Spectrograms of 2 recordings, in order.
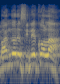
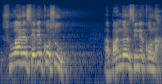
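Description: First: Rapid, loud rustic Bangladeshi Bengali rattle; crude Bangladeshi Bengali. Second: Rapid rustic Bangladeshi Bengali, rattled off; crude Bangladeshi Bengali. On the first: A teacher mimicking an old Bangladeshi speaker's crude Bengali, rapid. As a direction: fire off the Bangladeshi Bengali saying fast and loud. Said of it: "crude Bengali language". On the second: Teacher quotes a Bangladeshi man's crude Bengali proverb, rapid. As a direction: rush the Bangladeshi Bengali proverb, a bit raised. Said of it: "It's crude language, Bengali". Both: Retold or imitated.

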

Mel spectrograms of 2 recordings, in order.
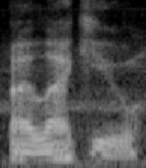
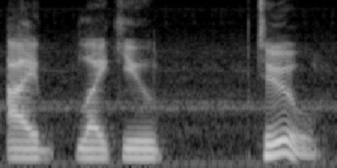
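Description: First: Father's rough voice, mellow and matter-of-fact; understated approval from a gruff dad; gravelly father. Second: Awkward, halting reply with gaps; mildly stammered, uncomfortable answer. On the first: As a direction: say it simply in a worn gravelly voice. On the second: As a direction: hesitate between words, unsure of yourself. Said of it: "I stammered". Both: A narrator's reading.

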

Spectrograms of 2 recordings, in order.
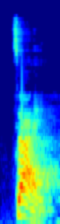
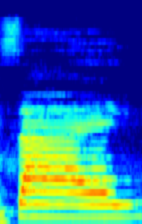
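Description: First: "Tai" short, dropping in pitch; falling tone on Tai. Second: "Zai" held long, high and level; flat tone on Zai. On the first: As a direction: drop the sound on "Tai". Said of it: "because it is the fourth tone". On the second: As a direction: stretch "Zai" on one high, even pitch. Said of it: "If it is the flat tone". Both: Shown as a demonstration.

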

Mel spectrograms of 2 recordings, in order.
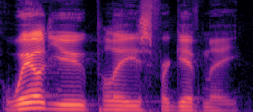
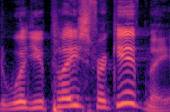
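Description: First: Slow, stressed on Will; slow deliberate request. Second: Pleading request. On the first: Speaker demonstrating the apology language slowly to audience. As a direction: spell out each word slowly. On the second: A mother gently asking her daughter's forgiveness. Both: Shown as a demonstration. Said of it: "the one I just illustrated".

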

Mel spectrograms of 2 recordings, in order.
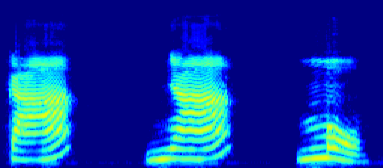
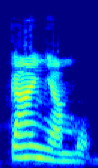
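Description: First: Ca, ña, mo split into separate beats with pauses; teacher breaking the word into syllables. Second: Said in the usual way. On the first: Shown as a demonstration. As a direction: spell out each syllable slowly for the class. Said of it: "vamos a separar entonces". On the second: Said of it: "vamos a separar".

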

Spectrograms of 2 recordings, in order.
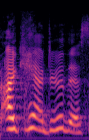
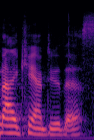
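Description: First: Said in the usual way. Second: Much lower and softer, a defeated murmur; overwhelmed Mary. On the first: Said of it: "I can see her going". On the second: Retold or imitated. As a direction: let it sink out of her, overwhelmed. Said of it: "all of a sudden going".

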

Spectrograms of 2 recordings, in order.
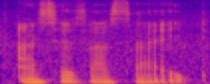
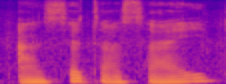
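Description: No difference in how they are said.

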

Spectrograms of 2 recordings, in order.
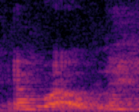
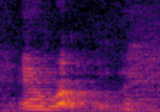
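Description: No difference in how they are said.

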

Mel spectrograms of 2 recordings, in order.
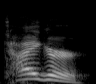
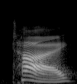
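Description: First: "Tiger." said smoothly as one whole word; blended word. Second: "Tiger." broken into two separate beats, ti and ger; split into syllables. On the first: Teacher showing children the blended word, "Tiger." smooth. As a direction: join the syllables of "Tiger." into one flowing word. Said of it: "When I blend the syllables". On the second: Teacher modeling syllables for children, "Tiger." segmented. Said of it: "Here's one that has two syllables". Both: Shown as a demonstration.

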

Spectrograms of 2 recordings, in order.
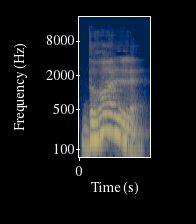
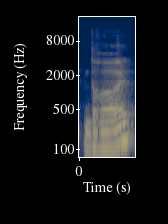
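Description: First: "Drôle" raised, loud and lengthened; emphatic read-out. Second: Said in the usual way. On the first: Shown as a demonstration. Teacher announces the next word to pupils, emphatic. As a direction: call out "Drôle" high and strong.

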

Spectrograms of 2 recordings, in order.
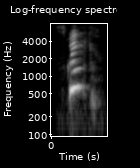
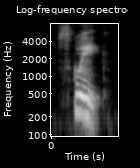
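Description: First: Very high, loud little mouse squeak; high-pitched playful squeak. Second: Half-hearted squeak in your own pitch; unwilling, unmouselike squeak; reluctant squeak. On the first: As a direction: squeak eagerly like a tiny mouse. Annie gladly squeaks like a mouse. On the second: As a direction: squeak only because you were told to. Jack reluctantly squeaks as told. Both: A narrator's reading.

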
